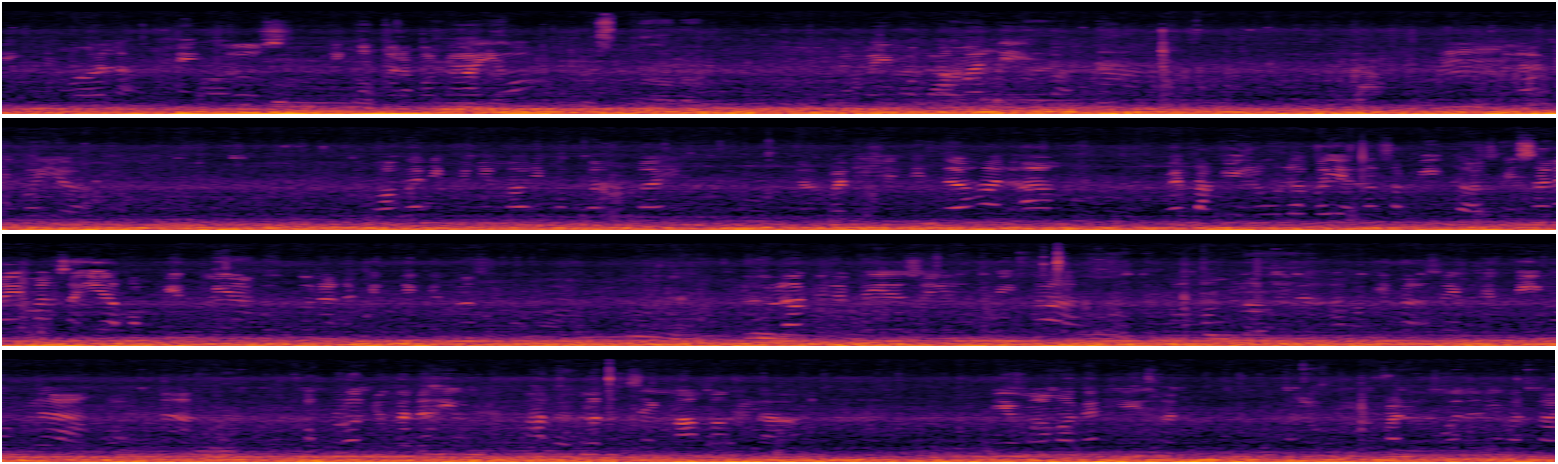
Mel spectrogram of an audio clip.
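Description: Steady low road and engine rumble of a moving vehicle, heard from inside it, with faint indistinct voices over it.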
